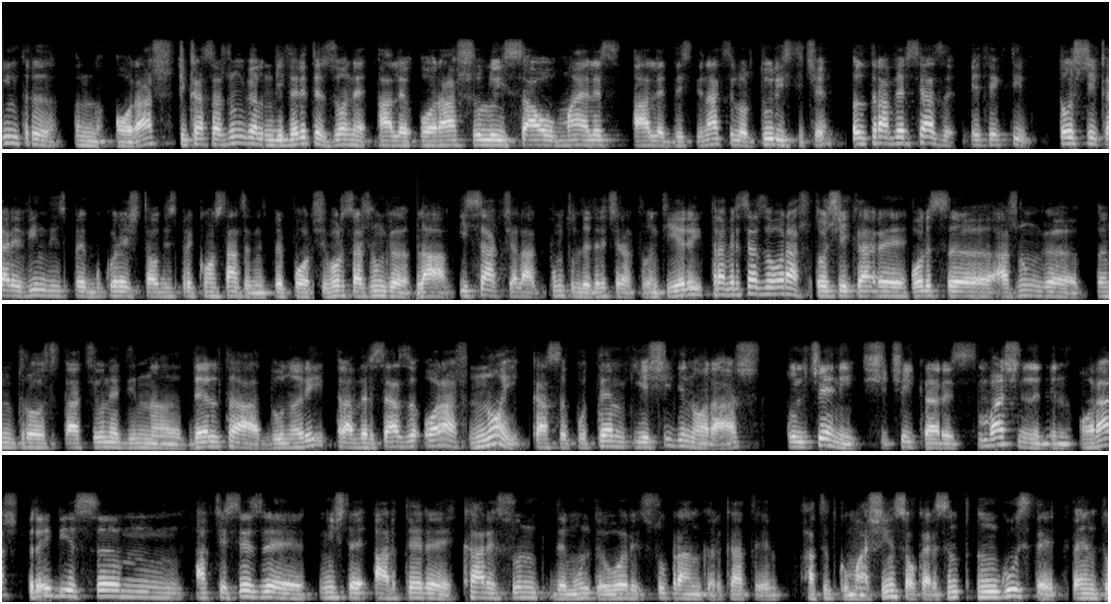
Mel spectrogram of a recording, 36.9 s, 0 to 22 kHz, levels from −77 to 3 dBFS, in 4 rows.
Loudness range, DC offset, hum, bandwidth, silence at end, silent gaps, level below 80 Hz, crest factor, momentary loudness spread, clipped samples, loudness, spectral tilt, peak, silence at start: 3 LU; under 0.1%; none; 7.8 kHz; 0 s; 8.72-8.80 s, 18.29-18.33 s, 24.84-24.98 s; -54 dBFS; 16 dB; 7 LU; under 0.1%; -16 LUFS; -6 dB/octave; 0 dBFS; 0 s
